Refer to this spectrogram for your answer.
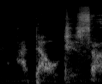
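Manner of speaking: hushed, very soft whisper under the breath. Imagining looking a defendant in the eyes at the verdict: imitating a whisper. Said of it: "whisper to her".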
